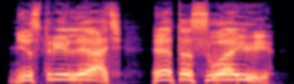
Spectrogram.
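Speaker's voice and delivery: eerie, loud, tomb-like growl. Reading a story aloud, voicing a man who raises his hand: eerie, grave-like growl. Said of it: "словно могильным голосом, прорычал".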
